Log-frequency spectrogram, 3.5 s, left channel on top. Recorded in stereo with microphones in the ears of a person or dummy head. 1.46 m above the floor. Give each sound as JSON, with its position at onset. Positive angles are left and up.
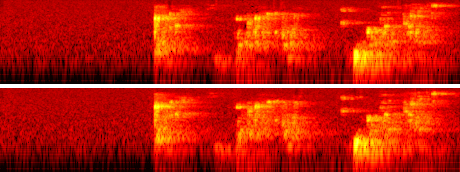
{"t": 1.2, "sound": "a gasp", "side_deg": 15, "distance_m": 8.0}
